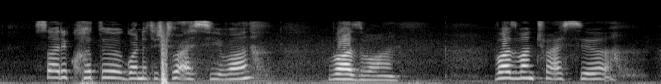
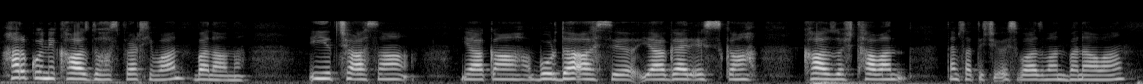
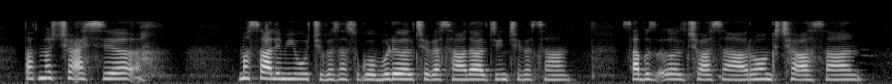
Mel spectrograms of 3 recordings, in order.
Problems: none marked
